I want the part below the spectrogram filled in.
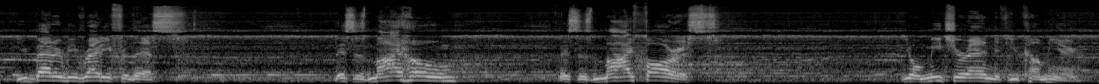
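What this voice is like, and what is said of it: Raised, loud threatening voice. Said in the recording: “raise my voice”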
